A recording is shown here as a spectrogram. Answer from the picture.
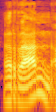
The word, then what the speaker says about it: Ran: Der wird ja wirklich Ran ausgesprochen, laut Internet. Siehst du das auch so, ja, dass der R-A-N gibt es bei Prime zu streamen?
